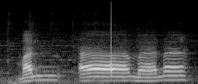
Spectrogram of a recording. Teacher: Disebut huruf halqi karena makhraj atau tempat keluar huruf-huruf tersebut dari tenggorokan atau halqi. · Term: idhar halqi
